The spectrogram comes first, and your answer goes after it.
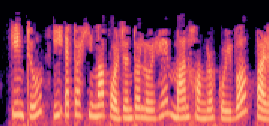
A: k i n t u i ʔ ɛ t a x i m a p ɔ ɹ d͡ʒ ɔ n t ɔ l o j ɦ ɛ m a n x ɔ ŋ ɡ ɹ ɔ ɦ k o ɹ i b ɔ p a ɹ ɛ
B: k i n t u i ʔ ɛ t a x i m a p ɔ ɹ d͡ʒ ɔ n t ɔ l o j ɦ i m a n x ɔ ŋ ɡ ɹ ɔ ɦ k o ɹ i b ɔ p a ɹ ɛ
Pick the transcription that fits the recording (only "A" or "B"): A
